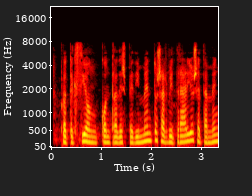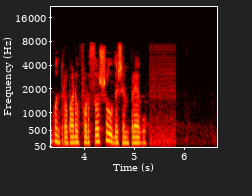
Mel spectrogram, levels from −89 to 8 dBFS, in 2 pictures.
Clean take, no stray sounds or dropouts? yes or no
yes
